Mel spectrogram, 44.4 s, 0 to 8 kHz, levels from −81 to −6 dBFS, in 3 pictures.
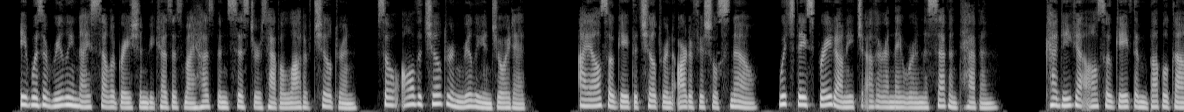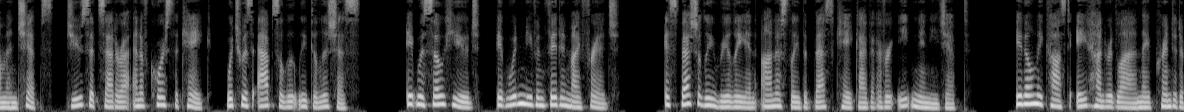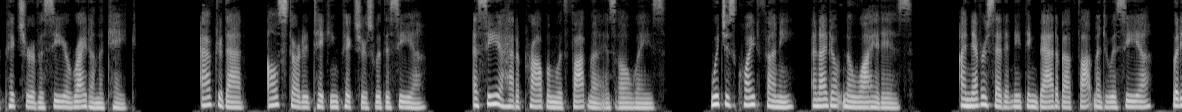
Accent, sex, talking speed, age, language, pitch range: American, female, 185 wpm, 40-59, English, 130-170 Hz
